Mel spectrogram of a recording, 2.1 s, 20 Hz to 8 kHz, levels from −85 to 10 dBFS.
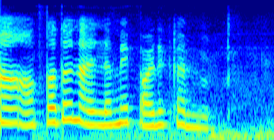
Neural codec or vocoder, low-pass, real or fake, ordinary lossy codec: codec, 16 kHz, 1 kbps, FunCodec, trained on LibriTTS, 50 frames a second; 7.2 kHz; fake; none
